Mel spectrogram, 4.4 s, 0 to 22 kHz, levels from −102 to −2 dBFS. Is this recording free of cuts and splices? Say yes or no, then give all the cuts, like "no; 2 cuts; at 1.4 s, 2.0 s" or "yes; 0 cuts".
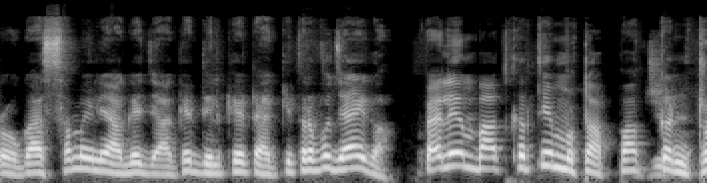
no; 1 cut; at 2.5 s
